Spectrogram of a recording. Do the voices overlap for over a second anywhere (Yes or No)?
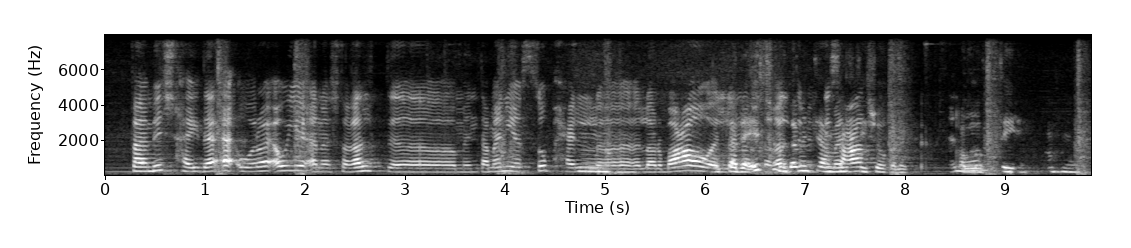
Yes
